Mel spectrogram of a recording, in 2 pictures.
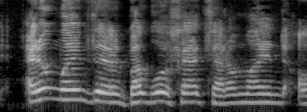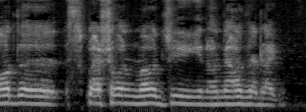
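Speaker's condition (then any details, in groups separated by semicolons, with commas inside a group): Mobius syndrome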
